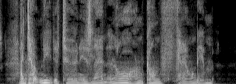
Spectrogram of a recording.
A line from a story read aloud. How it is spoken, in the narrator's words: muttered Silas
